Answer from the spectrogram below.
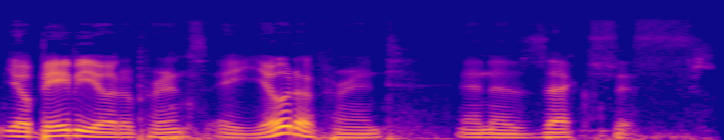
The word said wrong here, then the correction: Skeksis: Is that how you pronounce Skeksis. – It? Skeksis.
